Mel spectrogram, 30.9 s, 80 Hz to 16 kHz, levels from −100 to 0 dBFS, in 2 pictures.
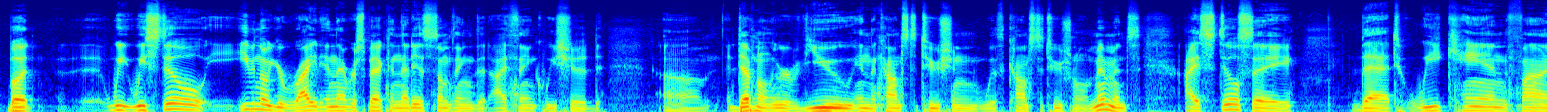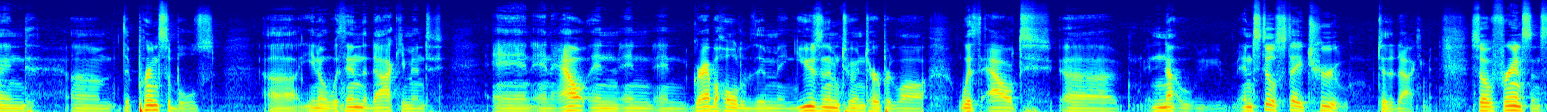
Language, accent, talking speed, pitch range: English, American, 145 wpm, 100-130 Hz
